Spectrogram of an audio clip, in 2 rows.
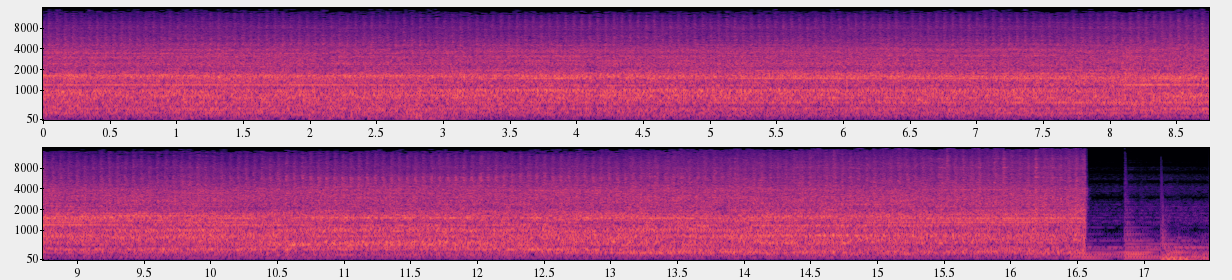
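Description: Sreedhar No. 8 huller rice mill, driven by an electric motor, running steadily while husking paddy: a continuous, even mechanical noise with a steady whine in it.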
